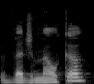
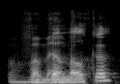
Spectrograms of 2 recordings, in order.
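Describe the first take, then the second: First: A J sound is heard in the name. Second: No J sound is heard in the name. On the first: The speaker calls it wrong. "Don't say the J" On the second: The speaker calls it right. "There you go"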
